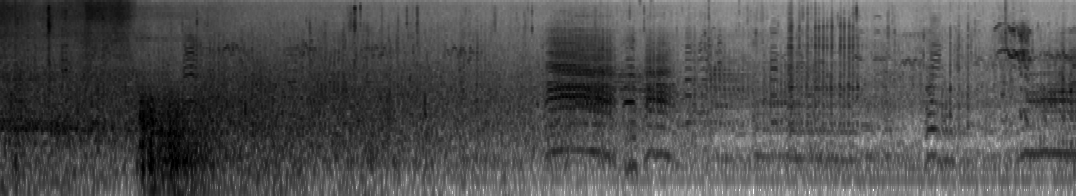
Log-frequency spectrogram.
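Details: Many Gentoo penguins in an Antarctic colony: harsh, honking calls in quick bursts from parents and from hungry chicks wanting to be fed, after a loud rush of wind at the start.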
